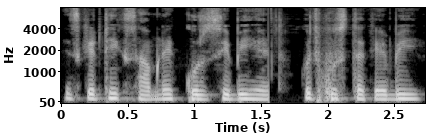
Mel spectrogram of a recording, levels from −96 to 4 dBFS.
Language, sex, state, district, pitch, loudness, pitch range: Hindi, male, Jharkhand, Ranchi, 145 Hz, -15 LUFS, 135-150 Hz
